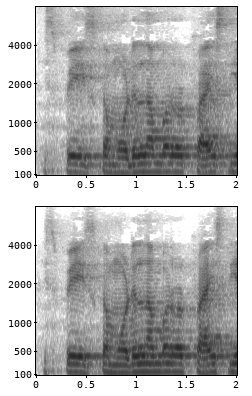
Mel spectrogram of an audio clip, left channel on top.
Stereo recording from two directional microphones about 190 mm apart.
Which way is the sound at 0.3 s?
40° right (ahead or behind).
